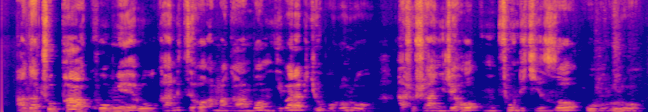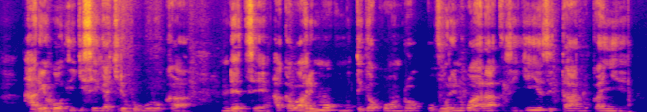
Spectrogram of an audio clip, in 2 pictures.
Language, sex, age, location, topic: Kinyarwanda, male, 18-24, Kigali, health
